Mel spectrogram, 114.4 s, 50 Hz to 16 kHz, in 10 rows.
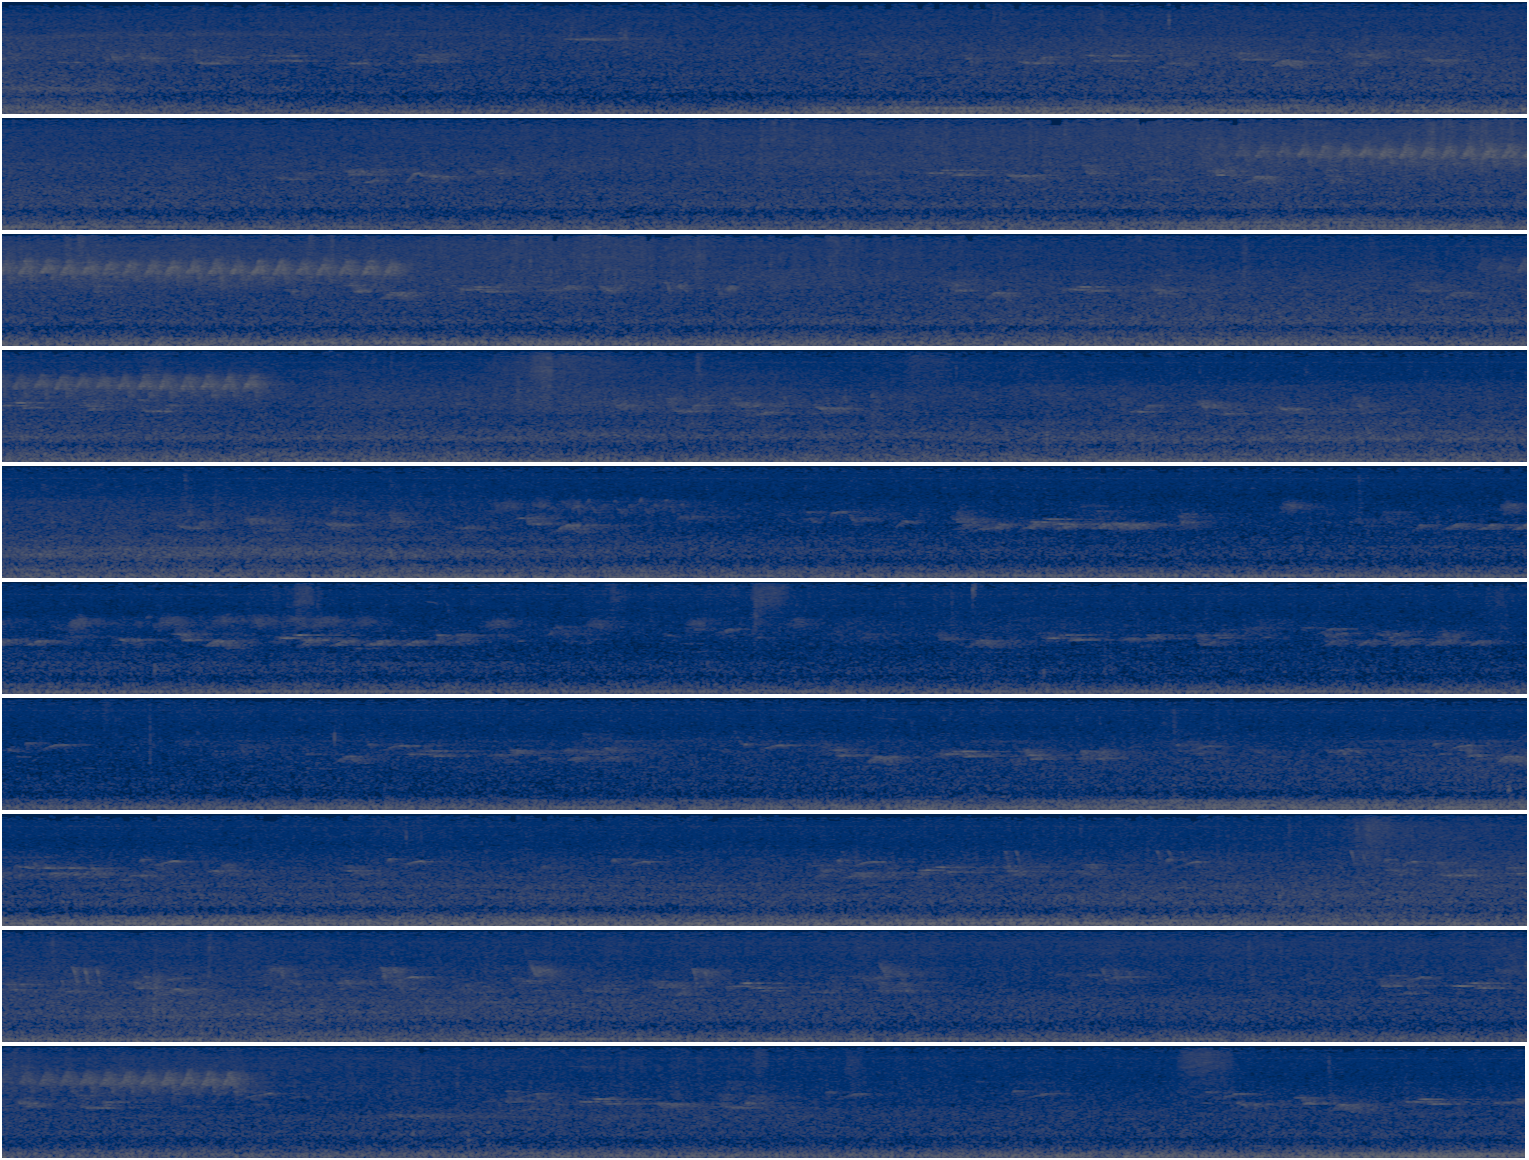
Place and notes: Glendale Cemetery North
Recorded on Mother's Day, Sunday, May 14, 2017 at 1:50pm. It was windy, and the sound was edited lightly to remove exceptionally loud wind noise. The sound was recorded using a Zoom Q3HD Handy Video Recorder and Flip mini tripod that was set on the ground. I sat under trees in order to try to capture the rustling of leaves, which can be heard toward the end of the recording.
